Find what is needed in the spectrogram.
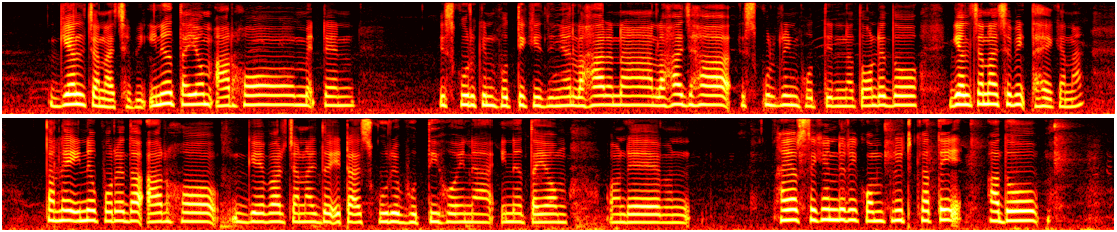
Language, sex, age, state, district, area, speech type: Santali, female, 18-30, West Bengal, Bankura, rural, spontaneous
